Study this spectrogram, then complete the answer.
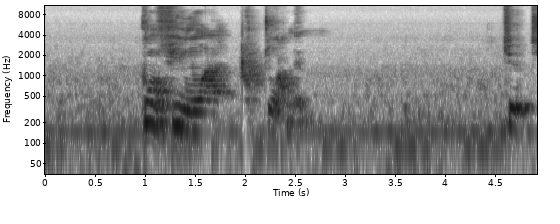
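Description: A man speaks loudly and with animation into a microphone.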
